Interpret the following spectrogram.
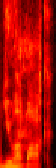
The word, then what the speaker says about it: Yhwach: His name is spelled like YHWACH, but then when you hear them say it's like Yuhabak or something like that. So the letter B is not there.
